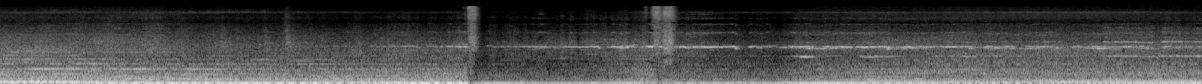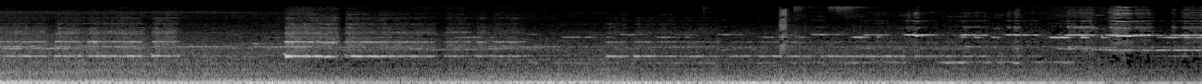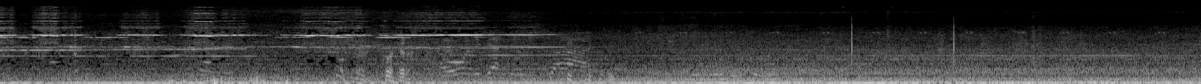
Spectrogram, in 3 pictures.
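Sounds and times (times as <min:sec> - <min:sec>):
diesel locomotives rumbling: 0:00.0 - 0:36.0
high-pitched brake squeal: 0:03.8 - 0:30.0.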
